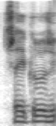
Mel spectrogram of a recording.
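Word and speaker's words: psychology: साइकोलॉजी अरे भाई साहब साइकोलॉजी की स्पेलिंग क्या होती है पी एस वाई इसमें पी हमारा क्या होता है साइलेंट होता है ठीक है तो पी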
